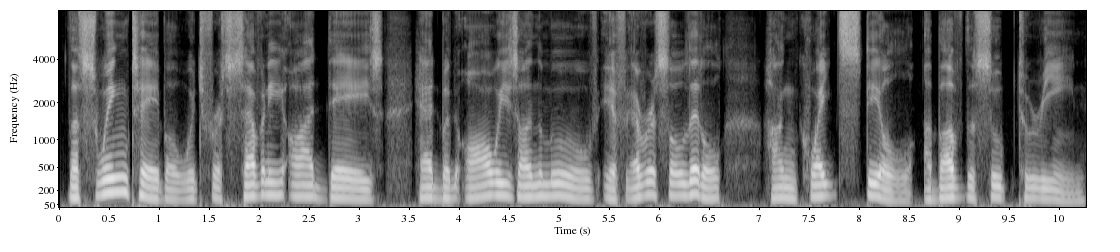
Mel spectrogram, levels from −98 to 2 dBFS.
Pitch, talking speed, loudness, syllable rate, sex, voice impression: 120 Hz, 145 wpm, -19 LUFS, 3.9 syllables/s, male, very masculine, middle-aged, very thick, slightly relaxed, powerful, slightly dark, slightly hard, clear, fluent, cool, slightly intellectual, refreshing, very sincere, calm, very mature, slightly friendly, slightly reassuring, unique, slightly elegant, wild, slightly sweet, slightly lively, kind, slightly modest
